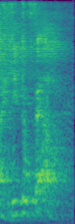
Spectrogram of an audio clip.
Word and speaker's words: Ahithophel: You see, Ahithophel. I don't know if I'm pronouncing it right. That's how we call it in British English. Ahithophel.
